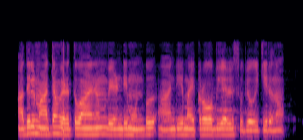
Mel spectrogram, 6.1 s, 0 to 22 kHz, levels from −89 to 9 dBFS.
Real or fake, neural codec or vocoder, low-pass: real; none; 7.2 kHz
